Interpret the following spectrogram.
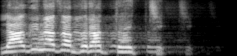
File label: System Voice; BBCP; Bullet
